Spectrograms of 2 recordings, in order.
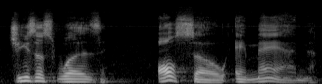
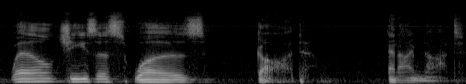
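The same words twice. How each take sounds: First: Said in the usual way. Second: Low, very slow, fading pushback excuse; mock pushback. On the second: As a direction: drag it out low and trail off to nearly nothing. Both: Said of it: "the pushback that you hear".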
